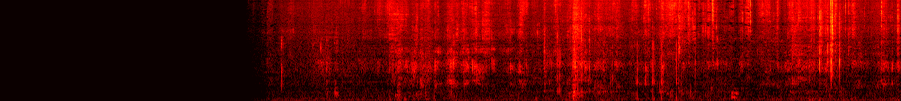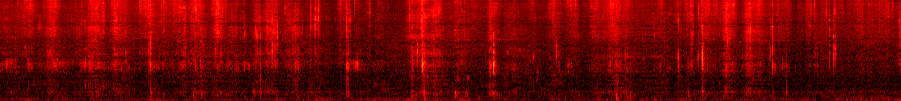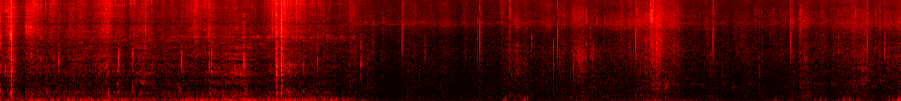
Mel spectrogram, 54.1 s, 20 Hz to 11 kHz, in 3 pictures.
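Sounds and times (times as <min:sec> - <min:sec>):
elephant crunching and chewing hay: 0:05.4 - 0:43.5, 0:45.6 - 0:54.0.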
